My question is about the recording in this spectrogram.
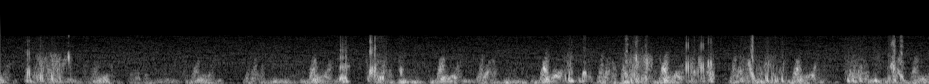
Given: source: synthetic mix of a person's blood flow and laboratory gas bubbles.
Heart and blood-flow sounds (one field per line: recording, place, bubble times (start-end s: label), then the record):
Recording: Doppler ultrasound of blood flow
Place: precordium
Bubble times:
0.24-0.73 s: bubbles
3.38-3.52 s: bubbles
3.65-3.87 s: bubbles
3.98-4.06 s: bubbles
5.63-5.89 s: bubbles
6.18-6.53 s: bubbles
6.83-7.15 s: bubbles
7.38-7.87 s: bubbles
8.44-8.65 s: bubbles
8.72-8.81 s: bubbles
8.87-9.06 s: bubbles
From the record:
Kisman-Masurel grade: 232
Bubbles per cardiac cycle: several, 3 to 8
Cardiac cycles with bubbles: 50 to 99%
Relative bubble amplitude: moderate (0.250 to 0.450)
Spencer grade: 3 (all of the cardiac periods contain showers or single bubble signals, but not dominating or overriding the cardiac motion signals)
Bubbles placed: only in the low amplitude regions of the cardiac cycle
